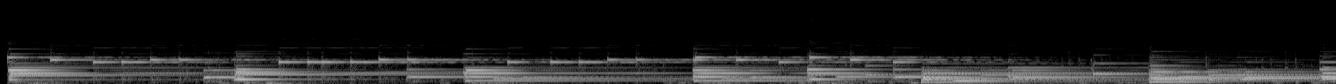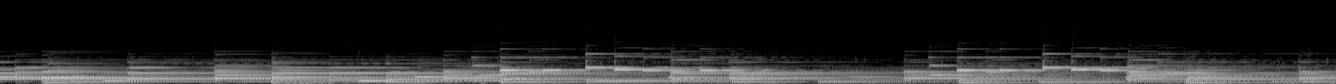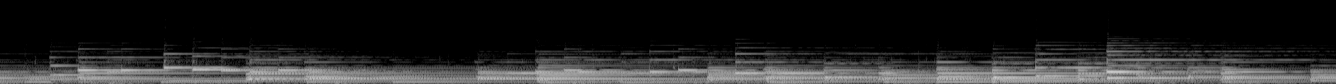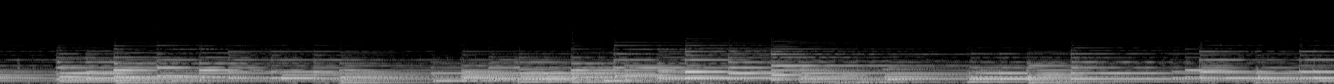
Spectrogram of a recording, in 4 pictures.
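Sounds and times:
piano instrumental: 0:00.0 - 0:53.4.

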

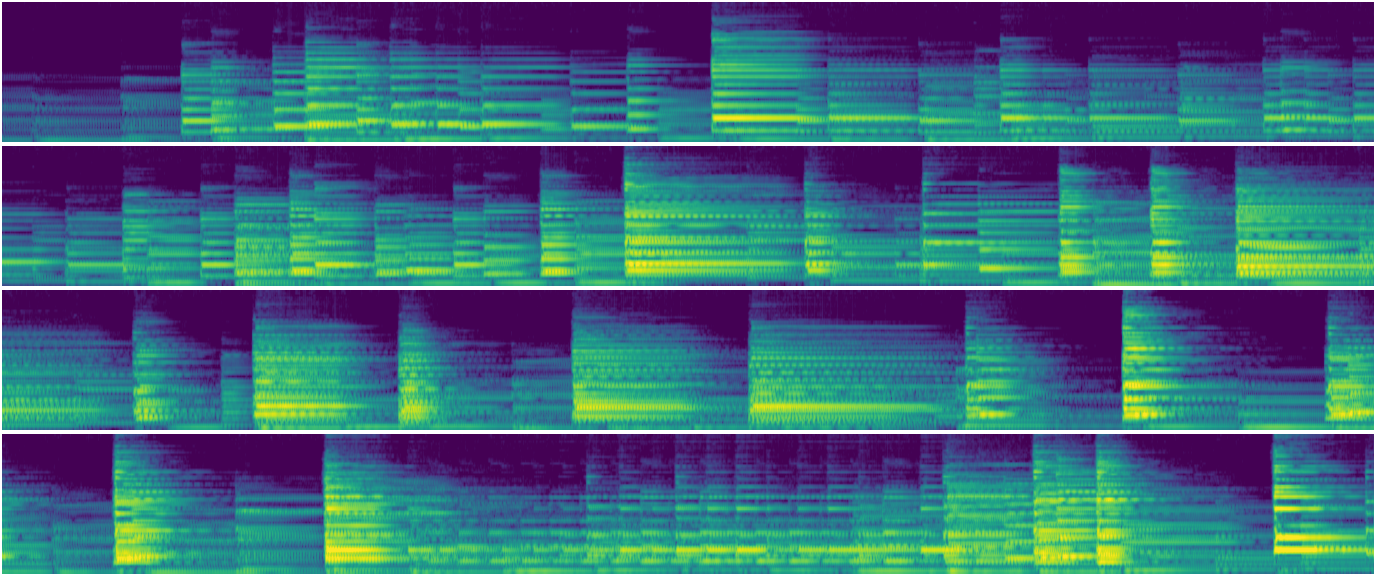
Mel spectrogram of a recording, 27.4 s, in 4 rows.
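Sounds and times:
solo piano blues improvisation: 0:00.0 - 0:27.4.

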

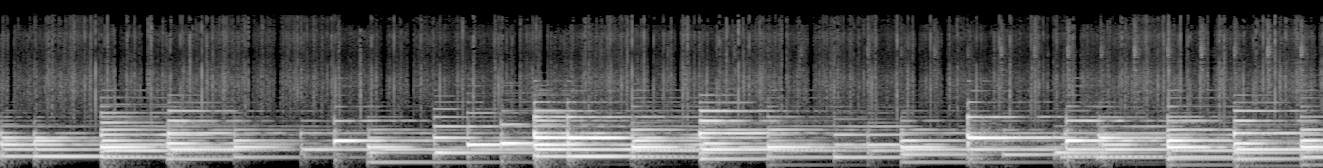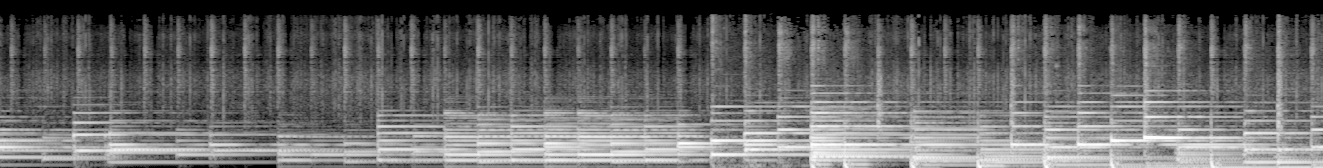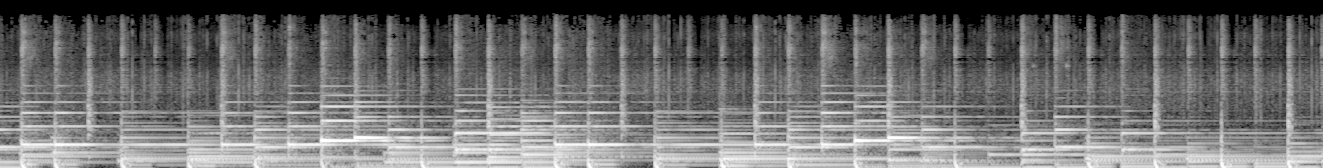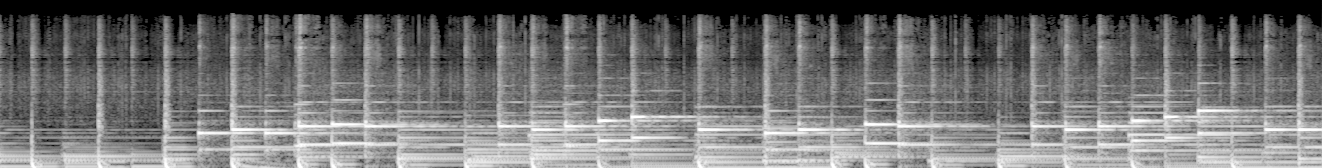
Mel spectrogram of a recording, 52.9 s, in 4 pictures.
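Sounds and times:
lofi piano instrumental: 0:00.0 - 0:52.9.

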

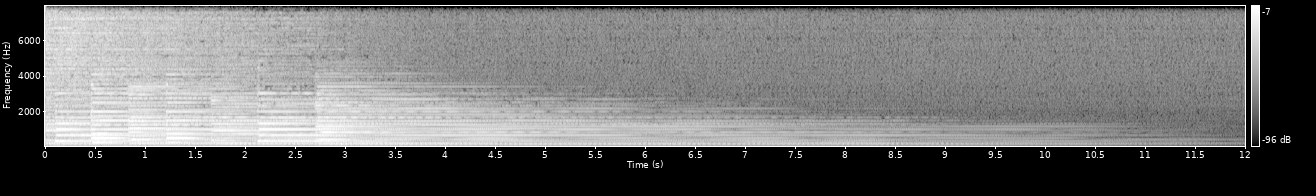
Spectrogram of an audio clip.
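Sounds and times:
jazz piano trio: 0:00.0 - 0:04.5.

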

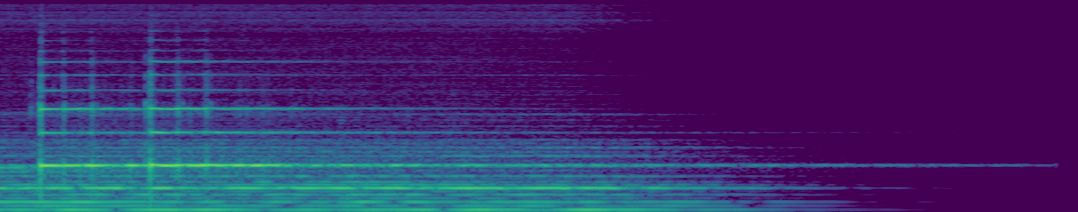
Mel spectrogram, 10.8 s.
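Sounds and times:
soothing spa music: 0:00.0 - 0:08.6.

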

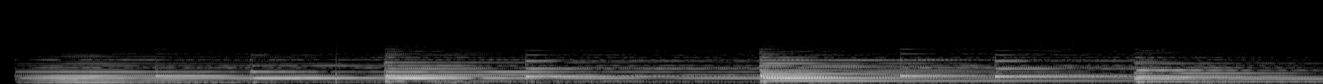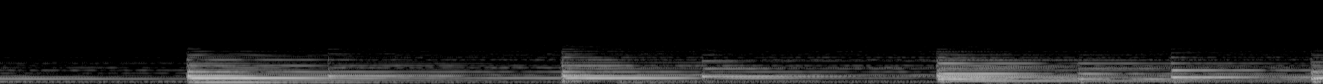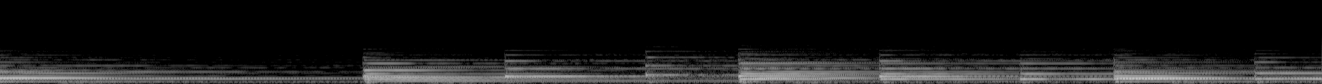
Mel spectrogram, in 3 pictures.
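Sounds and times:
relaxing piano: 0:00.1 - 0:39.6.

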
